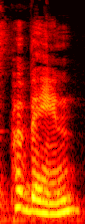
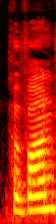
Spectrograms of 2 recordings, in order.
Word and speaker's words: pavane: um yeah I've been calling it pavane uh and old habits die hard so it might slip out every now and then but um I do I do value correct pronunciation of words um especially um just I I do so I'm going to try to call this paban pavon for these times um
